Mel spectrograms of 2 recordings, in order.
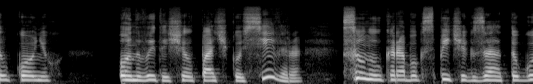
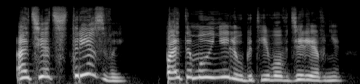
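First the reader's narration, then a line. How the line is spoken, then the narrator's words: Girl's exclamation. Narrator (Russian): воскликнула девочка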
